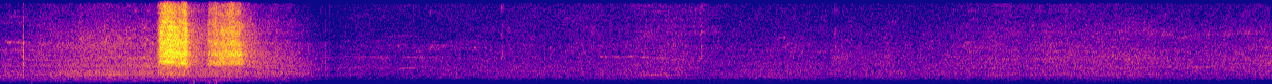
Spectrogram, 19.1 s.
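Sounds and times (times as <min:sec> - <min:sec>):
harsh bird calls: 0:02.4 - 0:03.9.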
